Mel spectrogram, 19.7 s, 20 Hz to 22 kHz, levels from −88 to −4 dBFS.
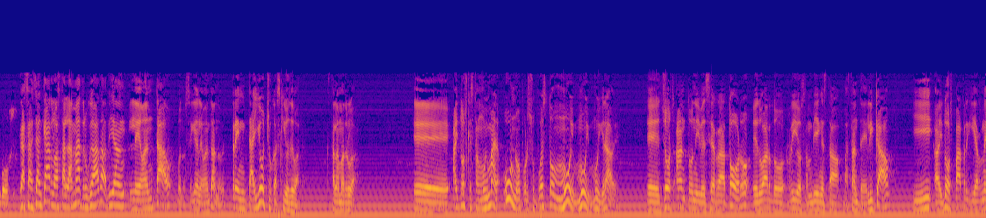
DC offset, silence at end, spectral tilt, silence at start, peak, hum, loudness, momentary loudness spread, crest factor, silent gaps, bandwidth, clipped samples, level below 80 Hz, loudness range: under 0.1%; 0 s; -5 dB/octave; 0 s; -8 dBFS; 60 Hz at -35 dBFS; -24 LUFS; 9 LU; 16 dB; none; 6.8 kHz; under 0.1%; -34 dBFS; 3 LU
